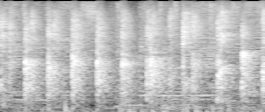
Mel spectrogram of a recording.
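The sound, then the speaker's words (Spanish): Steady rhythmic clapping on a programme, applause for the women who bought tasty things to eat, about four claps a second, fairly loud, continuing evenly throughout with no voices over it. “Un aplauso a las chicas que compraron cosas ricas para comer.”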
